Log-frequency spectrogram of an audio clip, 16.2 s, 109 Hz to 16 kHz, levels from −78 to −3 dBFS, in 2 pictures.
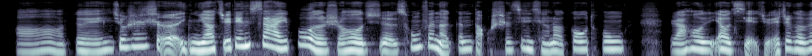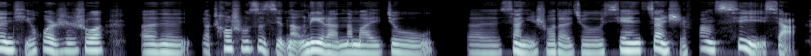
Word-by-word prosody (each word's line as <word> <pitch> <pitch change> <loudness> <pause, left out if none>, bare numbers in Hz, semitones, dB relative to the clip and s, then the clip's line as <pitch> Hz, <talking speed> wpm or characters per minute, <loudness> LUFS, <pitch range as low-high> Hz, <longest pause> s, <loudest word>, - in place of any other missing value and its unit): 哦， 165 +1 -6
对， 175 +1 -1
就 245 +4 0
是 260 +1 0
是 180 -10 +1
你 185 -1 +5
要 190 +2 +8
决 210 +2 +3
定 270 +2 +6
下 290 -5 +5
一 215 - +4
步 270 +4 +2
的 175 -4 +4
时 175 - -4
候， 180 0 +5
是 170 -1 -1
充 235 +8 -2
分 265 0 -1
地 165 -9 +3
跟 200 +7 -3
导 210 - -6
师 190 - -4
进 210 +2 -1
行 180 -3 -3
了 175 -2 +1
沟 200 +4 -1
通， 205 0 -1 0.4
然 170 +1 0
后 210 -1 +4
要 195 +1 +3
解 180 0 -2
决 170 - -4
这 215 +5 -1
个 200 -2 +3
问 195 0 +3
题， 185 -4 -8
或 190 +3 -2
者 175 - +1
是 175 +2 -5
说， 185 0 0 0.4
呃， 160 -1 -2 0.2
要 165 -3 -12
超 215 +5 -2
出 210 0 -4
自 210 -1 -4
己 160 - -5
能 155 - -1
力 190 0 +6
了， 145 -4 -2
那 155 +2 -2
么 145 -2 -1
就 150 -3 -6 0.3
呃， 145 -1 -10
像 155 +1 -1
你 140 +1 -5
说 160 0 -5
的， 145 -3 -5
就 150 0 -6
先 180 +4 +2
暂 180 0 +1
时 165 -6 -2
放 210 -4 -2
弃 185 - 0
一 - - -6
下。 - - -4
180 Hz, 240 characters per minute, -20 LUFS, 160-205 Hz, 0.4 s, 要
